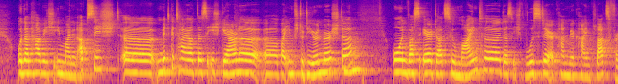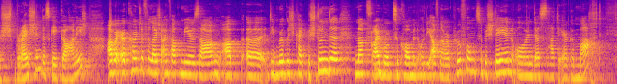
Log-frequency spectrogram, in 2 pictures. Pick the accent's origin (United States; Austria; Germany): United States; German is a second language; ich komme aus Amerika. Und habe in Amerika auch Flöte studiert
